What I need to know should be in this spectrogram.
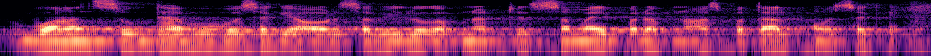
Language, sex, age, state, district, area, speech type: Hindi, male, 30-45, Bihar, Darbhanga, rural, spontaneous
